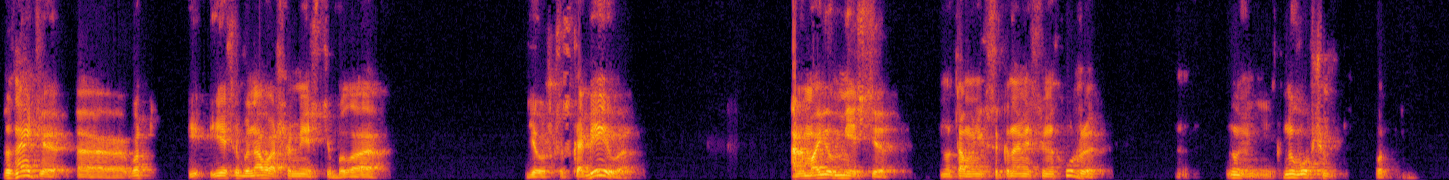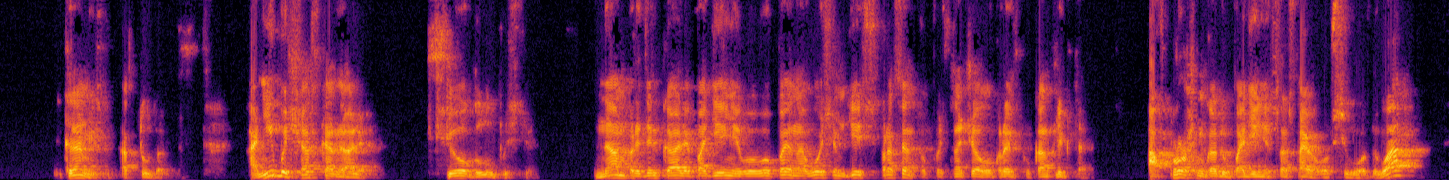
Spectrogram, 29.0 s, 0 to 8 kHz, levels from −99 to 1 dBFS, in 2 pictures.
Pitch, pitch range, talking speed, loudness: 110 Hz, 100-145 Hz, 110 wpm, -16 LUFS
